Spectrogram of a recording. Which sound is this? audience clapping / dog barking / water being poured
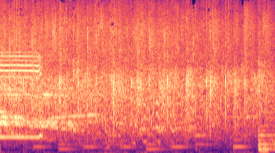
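audience clapping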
